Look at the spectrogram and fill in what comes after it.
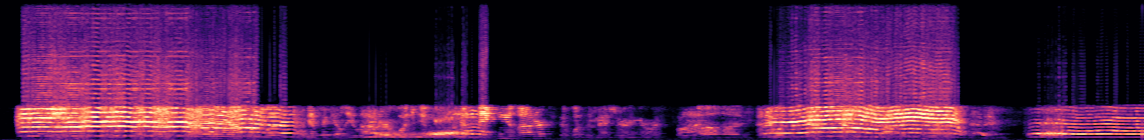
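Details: Infant crying in loud, wailing bursts with whimpers between, a response to sound as his first cochlear implant is switched on at a low level that is slowly increased; he has never heard before.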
